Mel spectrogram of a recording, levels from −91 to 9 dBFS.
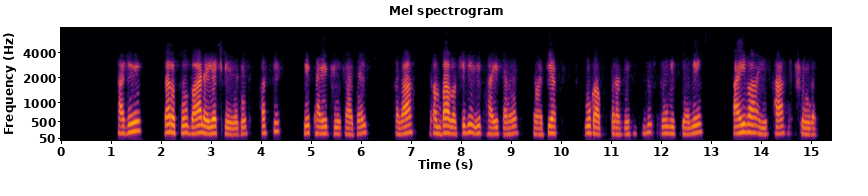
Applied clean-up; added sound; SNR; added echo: neural mask model Resemble Enhance denoiser.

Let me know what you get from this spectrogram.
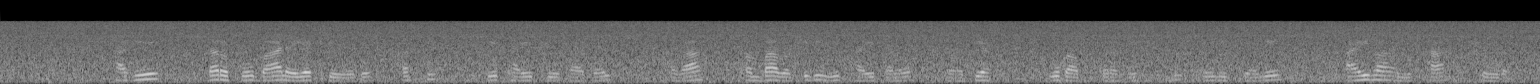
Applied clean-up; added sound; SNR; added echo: none; Water; 0 dB; none.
